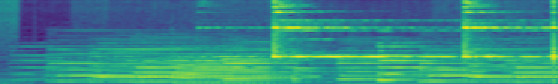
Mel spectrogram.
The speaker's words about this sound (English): The bells of St. Michael of All Angels Episcopal Church in Fort Bragg opened the Living Word Christmas video.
